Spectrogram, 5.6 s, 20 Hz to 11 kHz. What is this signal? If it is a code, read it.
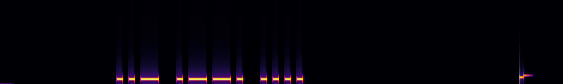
Morse code, heard as a keyed tone, about 20 wpm, 700 Hz. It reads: UPH
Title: USA Call Sign Postfixes - 3 Letters 20wpm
